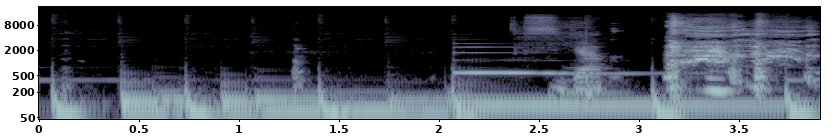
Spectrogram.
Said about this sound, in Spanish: Está tosiendo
